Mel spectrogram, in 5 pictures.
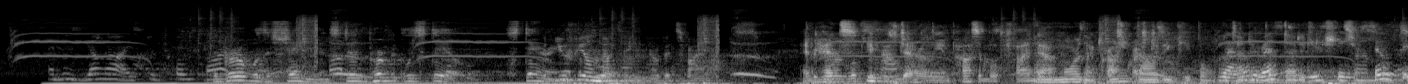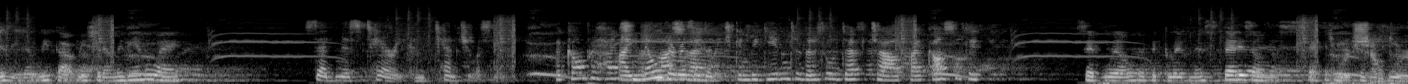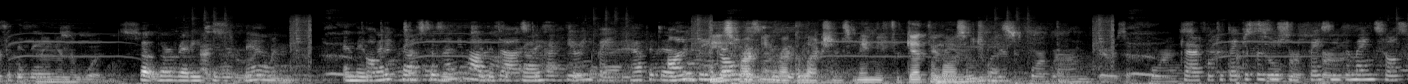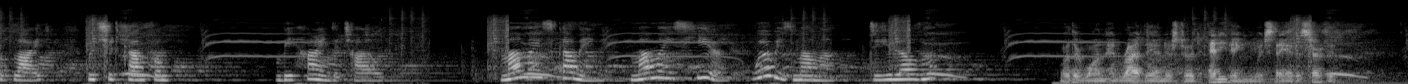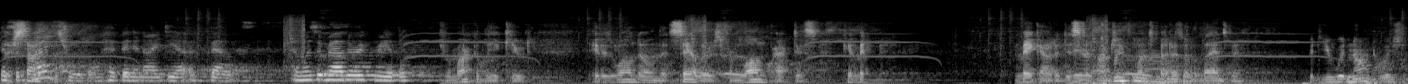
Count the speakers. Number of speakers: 8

